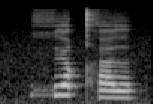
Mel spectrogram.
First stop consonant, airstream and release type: aspirated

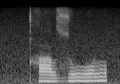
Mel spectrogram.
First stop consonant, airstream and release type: aspirated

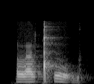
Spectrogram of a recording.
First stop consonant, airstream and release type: click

